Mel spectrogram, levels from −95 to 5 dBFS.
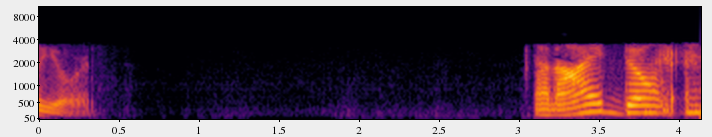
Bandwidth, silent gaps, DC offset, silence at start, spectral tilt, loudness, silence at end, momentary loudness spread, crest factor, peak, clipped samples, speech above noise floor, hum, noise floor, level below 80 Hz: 3.6 kHz; none; under 0.1%; 0 s; -10 dB/octave; -16 LUFS; 0 s; 14 LU; 20 dB; -2 dBFS; under 0.1%; 64 dB; none; -81 dBFS; -76 dBFS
